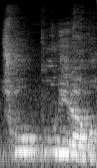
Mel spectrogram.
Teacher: 다음 발음할 때 뒷말이 첫소리가 된소리로 일어납니다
